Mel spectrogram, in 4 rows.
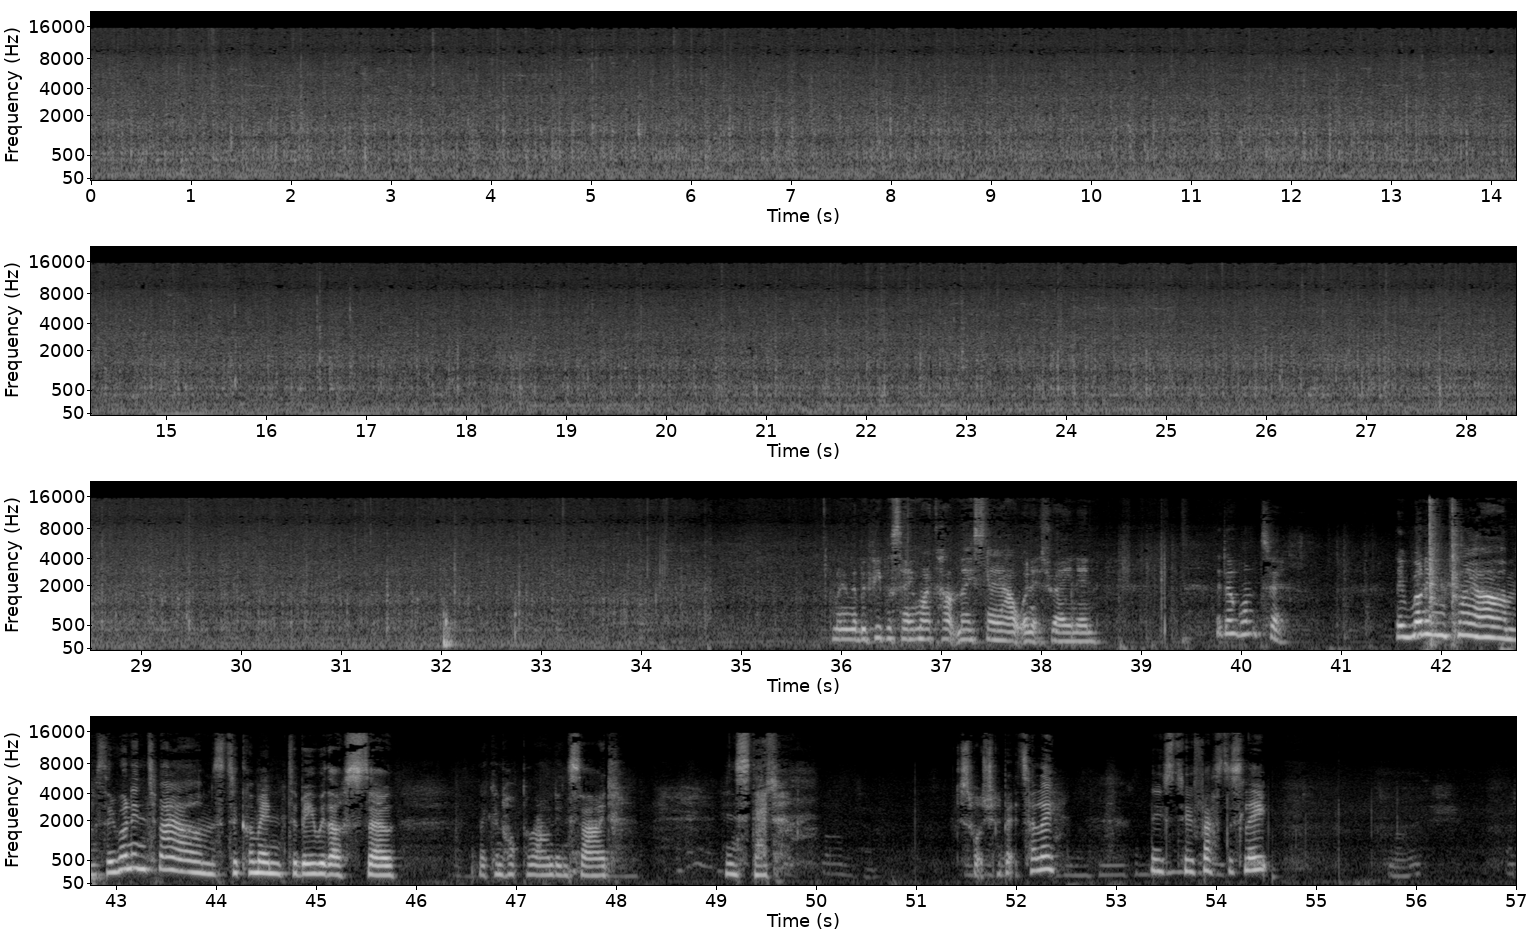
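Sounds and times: heavy rain: 0.0s - 43.6s.

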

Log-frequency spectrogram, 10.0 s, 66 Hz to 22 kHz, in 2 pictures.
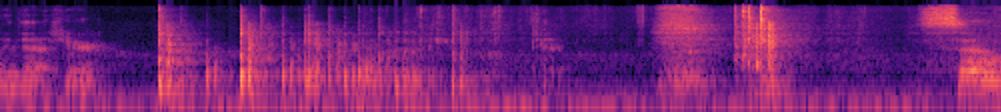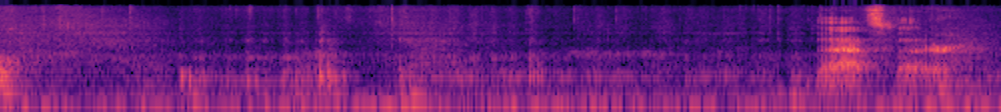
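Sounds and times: pen tip scratching wax: 5.9s - 9.6s.

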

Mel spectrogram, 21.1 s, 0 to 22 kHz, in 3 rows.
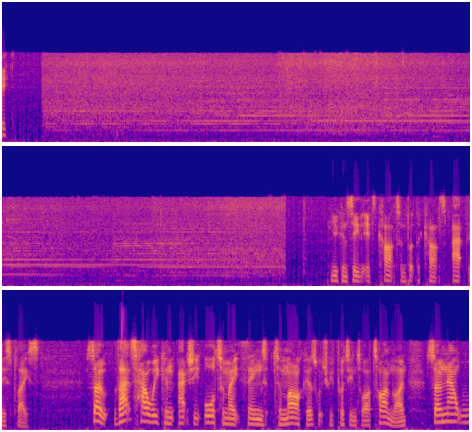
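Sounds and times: sea and surf noise: 0.6s - 11.3s
slow music with held notes: 0.6s - 11.3s.

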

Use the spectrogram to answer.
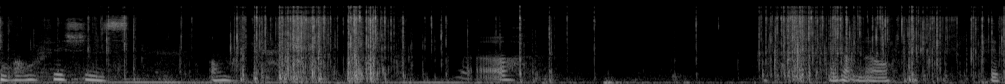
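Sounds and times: cellophane bag crinkling: 0.0s - 5.8s, 7.5s - 10.0s.

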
